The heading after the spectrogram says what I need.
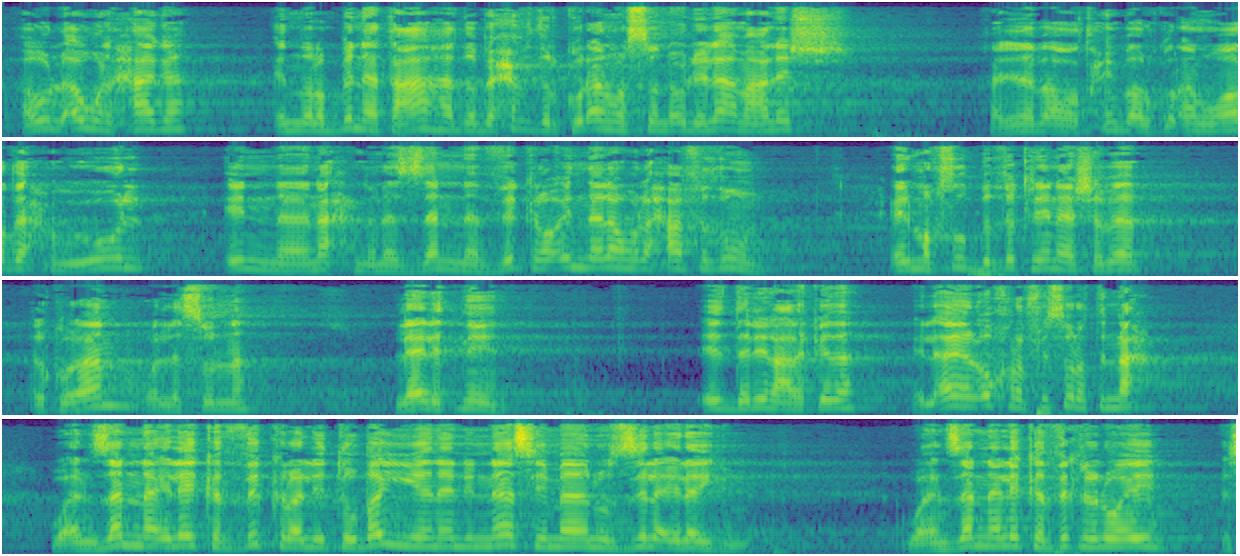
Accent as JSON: {"language": "Arabic", "country": "Egypt", "said": "كان زمان عندنا في مصر"}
